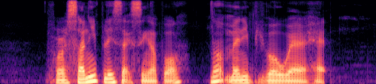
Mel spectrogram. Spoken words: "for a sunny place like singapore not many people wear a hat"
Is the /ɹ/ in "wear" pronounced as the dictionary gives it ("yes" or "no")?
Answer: yes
